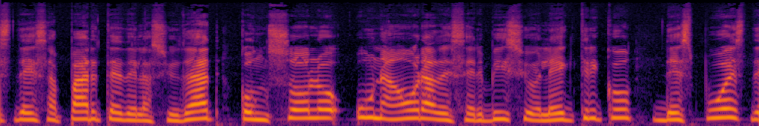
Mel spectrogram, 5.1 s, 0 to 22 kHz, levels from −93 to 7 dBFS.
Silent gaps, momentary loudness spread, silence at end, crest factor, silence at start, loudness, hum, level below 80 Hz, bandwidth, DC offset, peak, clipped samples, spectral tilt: none; 4 LU; 0 s; 16 dB; 0 s; -21 LUFS; none; -58 dBFS; 19.5 kHz; under 0.1%; -4 dBFS; under 0.1%; -4.5 dB/octave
